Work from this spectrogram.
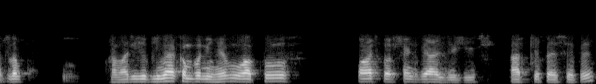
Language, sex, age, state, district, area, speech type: Hindi, male, 45-60, Uttar Pradesh, Chandauli, urban, conversation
